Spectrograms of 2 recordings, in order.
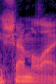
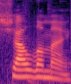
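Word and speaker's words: Chalamet: in a Timothy shalom I said Timothy shamal so they said it vexed me greatly is that not right um I don't think you say it right you don't say right he's like he's one of the hottest actors in the world and you said Timothy shamay it's shalam sh shal sounds wrong are you sure name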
